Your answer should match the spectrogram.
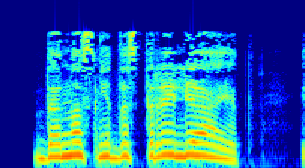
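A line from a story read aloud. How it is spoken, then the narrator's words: Sobbing yet soothing. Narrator (Russian): еще всхлипывая, но уже успокаивая своих друзей, сказал Колька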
